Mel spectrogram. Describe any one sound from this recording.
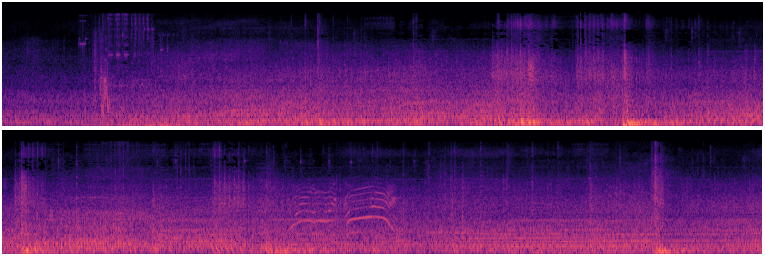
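Gunfire and explosions boom in the distance.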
